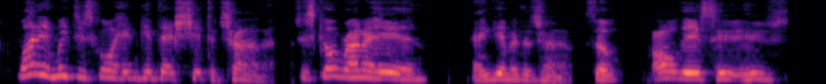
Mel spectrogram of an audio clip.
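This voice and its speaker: A man with an American accent, high-pitched and fairly quick, with lively intonation. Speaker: political podcaster. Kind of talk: political commentary monologue. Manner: halting; animated.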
